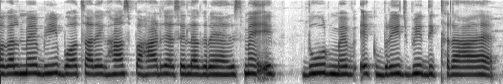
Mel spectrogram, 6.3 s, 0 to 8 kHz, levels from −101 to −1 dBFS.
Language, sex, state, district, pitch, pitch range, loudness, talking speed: Hindi, female, Jharkhand, Deoghar, 250 Hz, 240-255 Hz, -12 LUFS, 200 wpm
